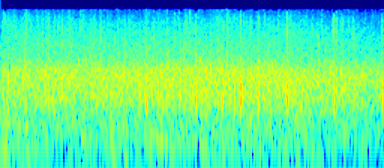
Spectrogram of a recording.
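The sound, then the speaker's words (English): A church audience claps for the pastor steadily, a dense wash of many hands with a few sharper individual claps standing out, sustained at an even level throughout. “Yeah, I think clapping for him feels good.”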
